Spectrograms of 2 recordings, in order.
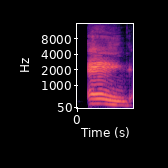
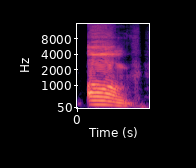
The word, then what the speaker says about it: Aang: And the horrible way they pronounce Aang as Ong.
